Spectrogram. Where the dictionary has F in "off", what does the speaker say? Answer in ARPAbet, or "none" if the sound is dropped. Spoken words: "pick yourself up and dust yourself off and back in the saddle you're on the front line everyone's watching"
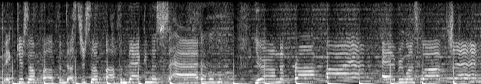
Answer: P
